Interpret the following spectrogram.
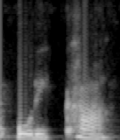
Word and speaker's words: পরীক্ষা: তাহলে পরীক্ষা, পরি যোগ দীর্ঘই অসমালিক্য আকার থেকে এটার উচ্চারণ দীর্ঘইকার উচ্চারণ হবে, দীর্ঘইকার উচ্চারণ হবে। পরি ইক্ষা থেকে পরীক্ষা, পরীক্ষা।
